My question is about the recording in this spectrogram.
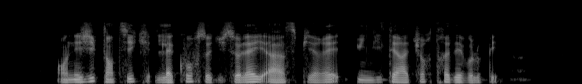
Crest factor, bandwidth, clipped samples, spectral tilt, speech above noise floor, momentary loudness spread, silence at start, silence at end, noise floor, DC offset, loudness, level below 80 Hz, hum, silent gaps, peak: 20 dB; 7.8 kHz; under 0.1%; -6 dB/octave; 48 dB; 10 LU; 0.6 s; 0.85 s; -79 dBFS; under 0.1%; -31 LUFS; -58 dBFS; none; none; -12 dBFS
